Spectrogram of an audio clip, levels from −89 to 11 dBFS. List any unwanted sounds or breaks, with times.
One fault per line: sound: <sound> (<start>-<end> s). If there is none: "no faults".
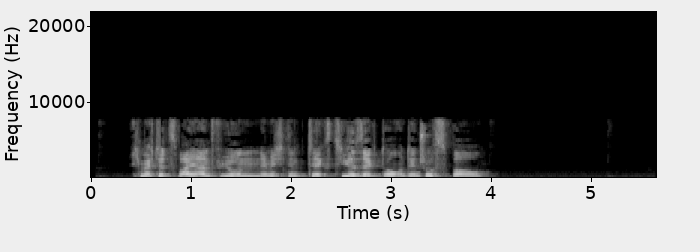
no faults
